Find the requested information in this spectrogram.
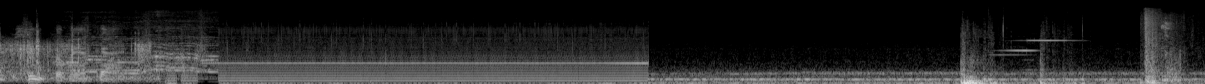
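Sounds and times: electrical hum: 1.7s - 12.0s.

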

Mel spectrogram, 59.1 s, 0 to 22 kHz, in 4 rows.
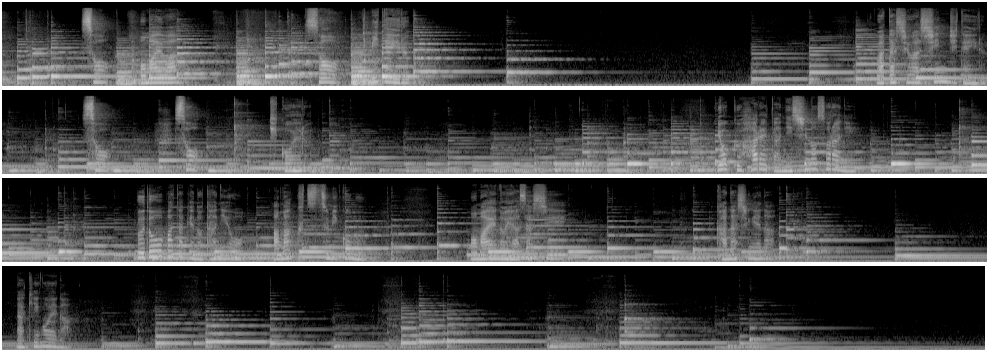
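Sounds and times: classical guitar plucked notes: 0.0s - 59.0s.

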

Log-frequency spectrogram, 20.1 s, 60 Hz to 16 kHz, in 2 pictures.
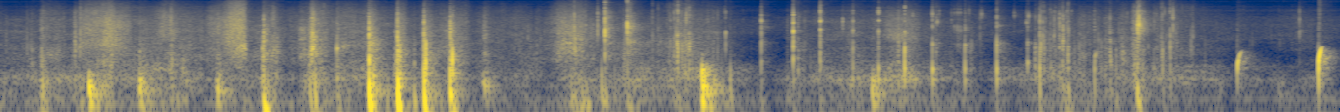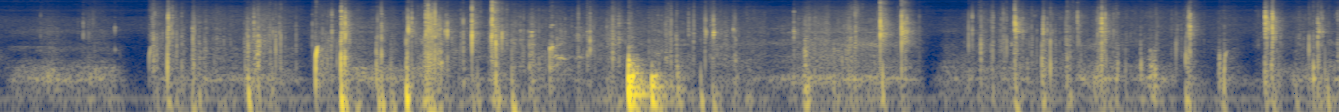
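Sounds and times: shoes clicking and tapping: 0.2s - 3.8s.

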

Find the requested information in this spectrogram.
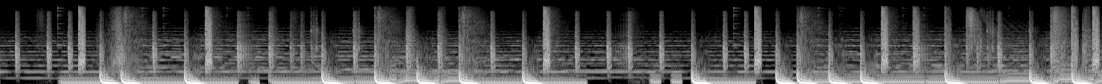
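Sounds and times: drill beat with sliding bass: 0.0s - 11.0s.

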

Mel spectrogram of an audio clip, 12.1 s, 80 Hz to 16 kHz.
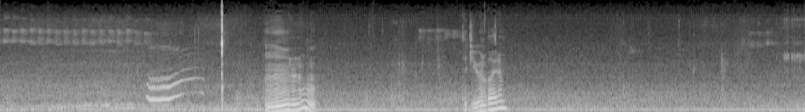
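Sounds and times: cat meowing: 2.2s - 3.2s.

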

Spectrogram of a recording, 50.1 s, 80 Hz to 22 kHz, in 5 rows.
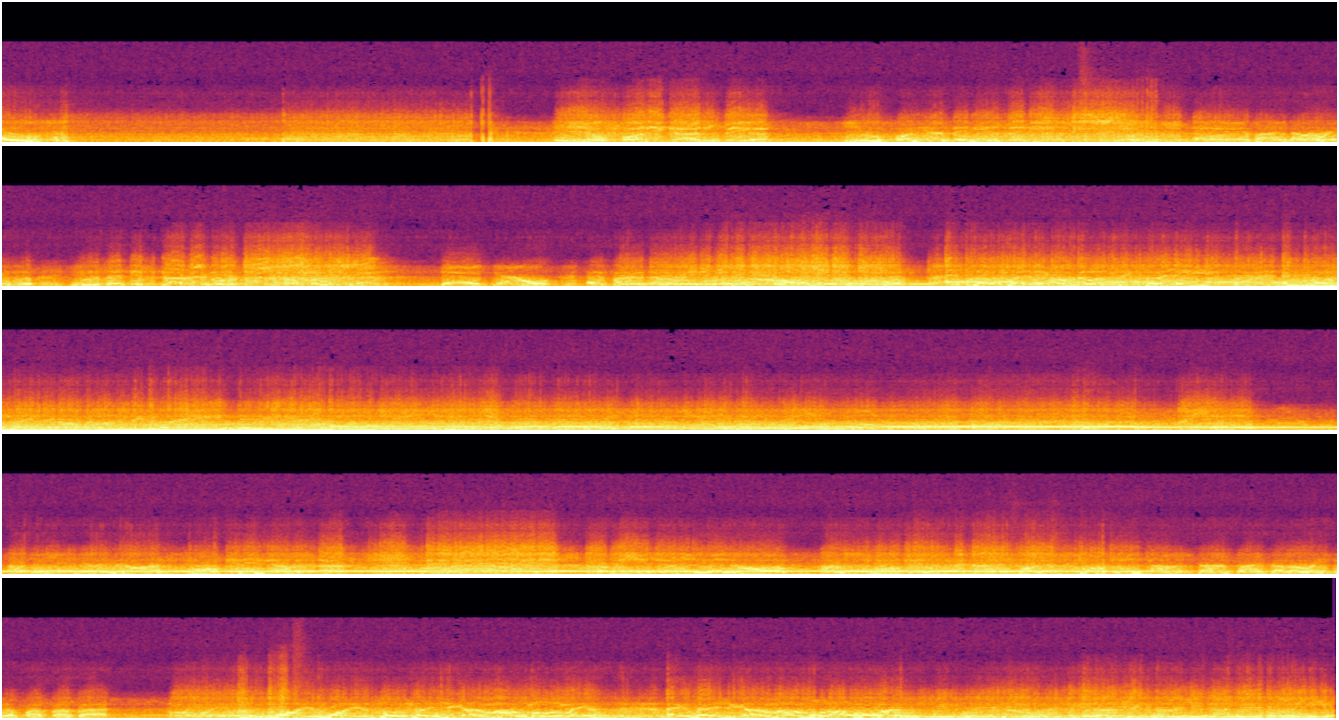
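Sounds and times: distant radio stations talking: 0.0s - 50.0s
radio static: 0.0s - 50.0s.

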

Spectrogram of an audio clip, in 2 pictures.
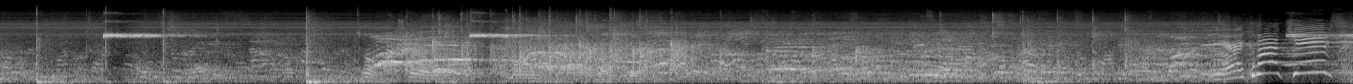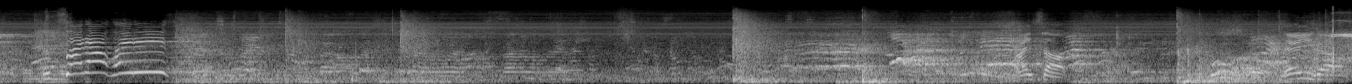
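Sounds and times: volleyball thuds: 3.0s - 3.4s.

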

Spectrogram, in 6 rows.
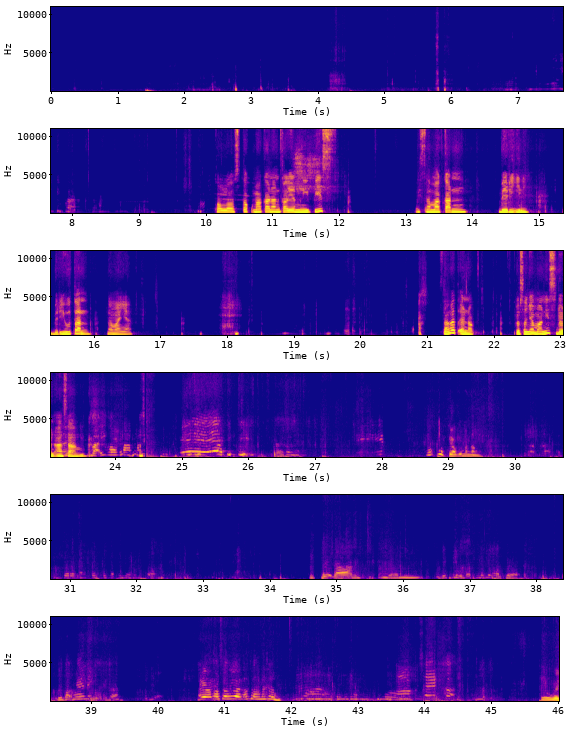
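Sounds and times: people talking: 10.2s - 12.0s
person speaking: 10.2s - 12.0s.

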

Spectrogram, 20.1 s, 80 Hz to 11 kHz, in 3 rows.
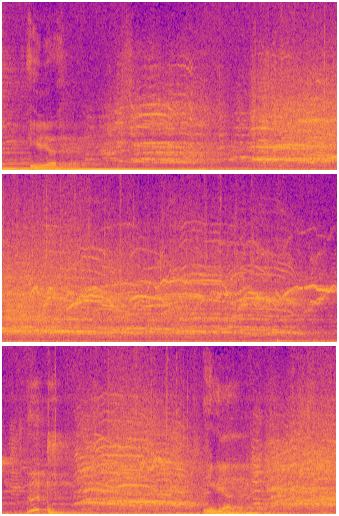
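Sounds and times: concert audience cheering and screaming: 1.4s - 20.0s.

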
